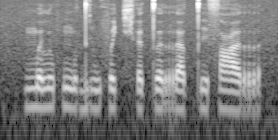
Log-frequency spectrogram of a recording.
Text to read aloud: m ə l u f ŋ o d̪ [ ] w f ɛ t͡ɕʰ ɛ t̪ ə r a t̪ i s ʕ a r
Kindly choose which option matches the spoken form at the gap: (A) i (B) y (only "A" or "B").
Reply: A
